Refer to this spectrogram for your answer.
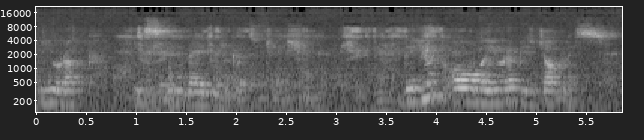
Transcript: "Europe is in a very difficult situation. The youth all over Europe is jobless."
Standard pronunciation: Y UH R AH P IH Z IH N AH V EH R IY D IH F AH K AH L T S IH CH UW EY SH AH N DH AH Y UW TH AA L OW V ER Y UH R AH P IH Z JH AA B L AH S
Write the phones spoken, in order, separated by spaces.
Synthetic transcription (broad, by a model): Y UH R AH P IH Z IH N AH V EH IY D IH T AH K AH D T S IH CH UW EY SH AH N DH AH Y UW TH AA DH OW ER Y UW R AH P IH Z JH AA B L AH S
